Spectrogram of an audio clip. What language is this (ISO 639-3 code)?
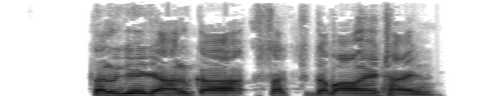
snd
